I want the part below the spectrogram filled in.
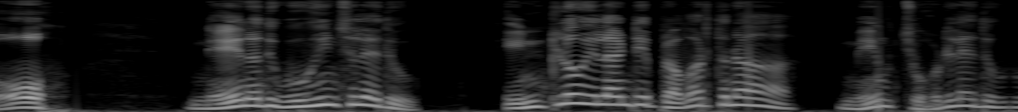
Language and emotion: Telugu, surprised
